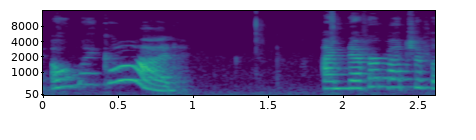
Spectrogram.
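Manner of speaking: high delighted squeal; excited squeal. Real, not acted. Squeals over the glasses.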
